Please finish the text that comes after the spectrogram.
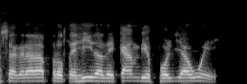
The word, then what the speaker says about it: Yahweh: A saber, Yahweh se escribe así, pero se lee así como lo voy a leer. Yahweh, Yahweh, Yahvé y Yahweh.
